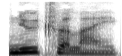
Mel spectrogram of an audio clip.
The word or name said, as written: Nutrilite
